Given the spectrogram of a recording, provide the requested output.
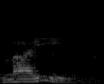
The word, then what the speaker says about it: naive: Make 2 syllables of the word naive.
